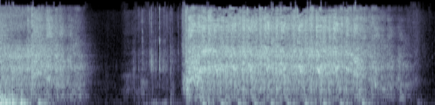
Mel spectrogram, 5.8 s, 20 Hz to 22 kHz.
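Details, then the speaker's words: Polaris Predator 500 quad after finding debris in the gas tank, cleaning the carb, new petcock and fuel line: short run dies, weak chuffs, then catches into a rough, uneven run; it pops and won't idle well. "So the thing pops a little bit and I can't get it to idle great."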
